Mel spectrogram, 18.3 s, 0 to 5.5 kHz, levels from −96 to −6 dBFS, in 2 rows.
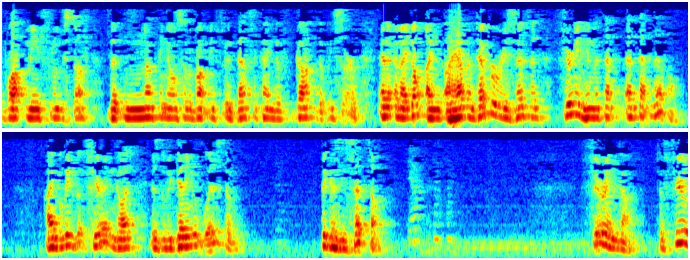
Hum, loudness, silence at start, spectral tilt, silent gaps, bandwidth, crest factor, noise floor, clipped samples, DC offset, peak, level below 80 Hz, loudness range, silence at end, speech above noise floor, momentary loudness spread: none; -16 LUFS; 0 s; -11.5 dB/octave; none; 4.9 kHz; 16 dB; -54 dBFS; under 0.1%; under 0.1%; 0 dBFS; -52 dBFS; 9 LU; 0 s; 39 dB; 13 LU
